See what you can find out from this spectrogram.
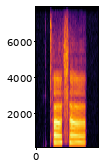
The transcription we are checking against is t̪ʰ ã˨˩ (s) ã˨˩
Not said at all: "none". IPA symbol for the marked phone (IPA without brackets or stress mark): s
